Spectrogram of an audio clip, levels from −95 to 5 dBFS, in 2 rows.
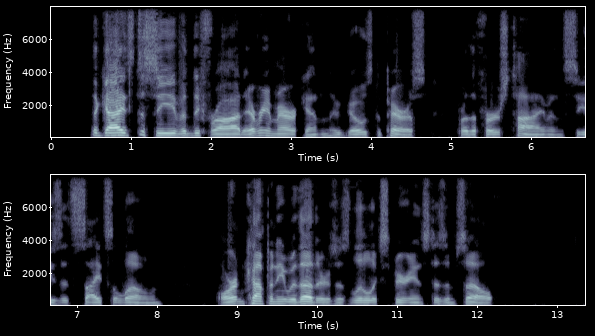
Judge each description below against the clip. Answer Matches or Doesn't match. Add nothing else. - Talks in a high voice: Doesn't match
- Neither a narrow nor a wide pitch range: Matches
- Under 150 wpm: Matches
